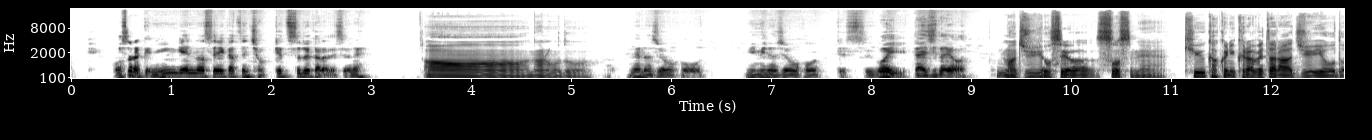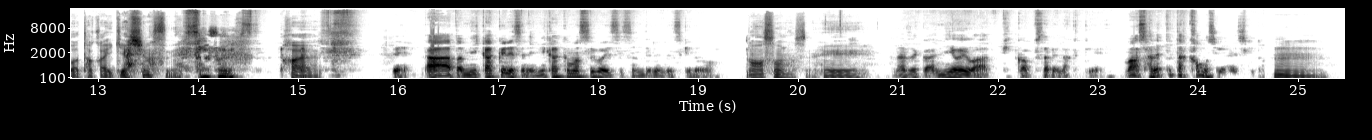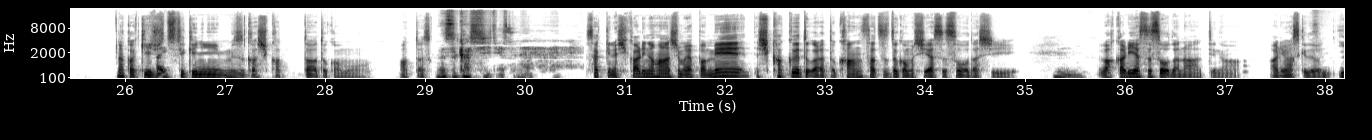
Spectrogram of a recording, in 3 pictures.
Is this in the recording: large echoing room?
no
